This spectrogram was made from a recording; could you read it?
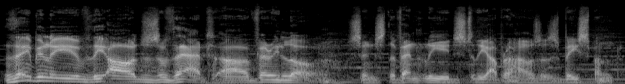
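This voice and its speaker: A man voicing a formal, courteous and dutiful attendant in a video game, with a gravelly voice. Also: deep voice, lively intonation, a little slow, pushed and bright, soft background music, full character voice.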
